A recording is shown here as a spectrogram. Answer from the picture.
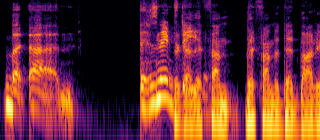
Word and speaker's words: D4vd: He's like a singer, but his name's The guy David. they found the dead body in his car. Yeah. So Okay. it's spelled D4VD. It's pronounced David.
